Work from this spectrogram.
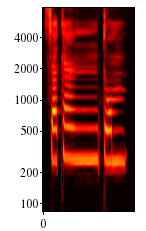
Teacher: اخفاء کا معنی ہے چھپا دینا، تو ہم نون ساکن کو چھپاتے ہوئے اور غنہ کے ساتھ یہ حکم کو ادا کریں گے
